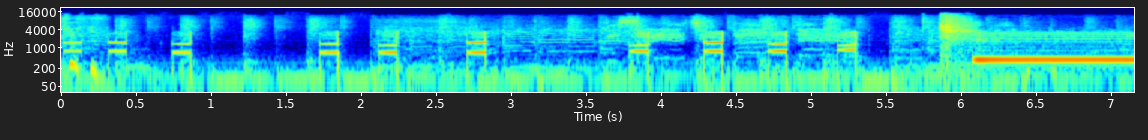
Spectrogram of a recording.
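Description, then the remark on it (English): A touch-tone phone number is dialed for a prank call, a wrong number that reached someone in Mississippi: about ten short two-pitch beeps in an uneven rhythm, then a loud, steady, lower tone sounds on the line until the end. “Obviously, I typed the wrong number. We just prank called somebody in, like, Mississippi.”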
